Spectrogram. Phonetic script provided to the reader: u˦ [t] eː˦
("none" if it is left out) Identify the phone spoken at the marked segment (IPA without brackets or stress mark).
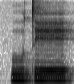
t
